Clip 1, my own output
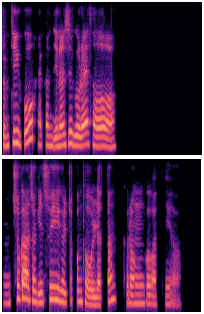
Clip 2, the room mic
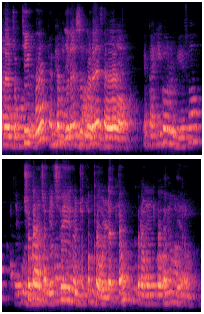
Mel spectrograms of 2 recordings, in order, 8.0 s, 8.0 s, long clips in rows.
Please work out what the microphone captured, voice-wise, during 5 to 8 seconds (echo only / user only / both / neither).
both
